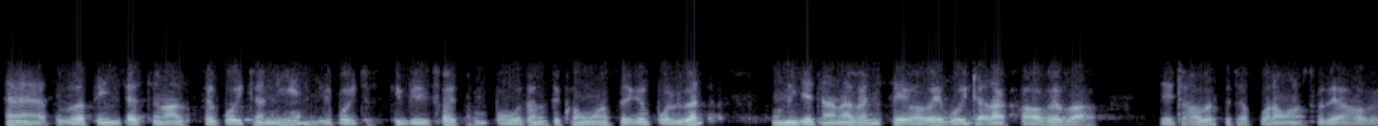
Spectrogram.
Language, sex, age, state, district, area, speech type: Bengali, male, 18-30, West Bengal, South 24 Parganas, rural, conversation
